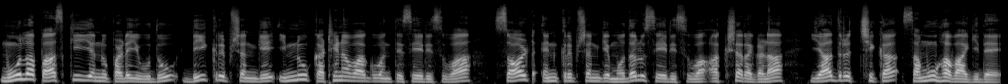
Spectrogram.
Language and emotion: Kannada, neutral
